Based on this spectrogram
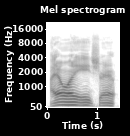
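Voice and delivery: loud, whiny kid imitation; mock a picky child's complaint; complaining. Imitating picky young friend at a restaurant, loud complaint. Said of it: "complaining already so much about the food".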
